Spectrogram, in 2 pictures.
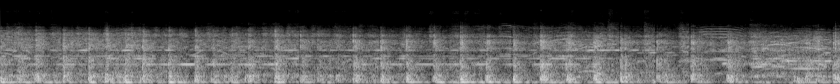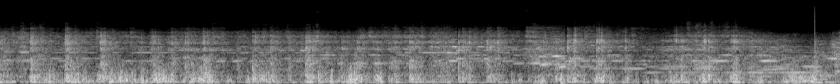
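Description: Music with a steady, dense drumbeat and a held melody line over it.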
